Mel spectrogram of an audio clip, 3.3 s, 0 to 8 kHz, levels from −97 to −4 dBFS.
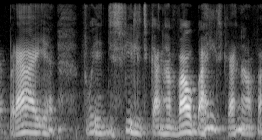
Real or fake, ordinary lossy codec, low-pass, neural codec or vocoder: real; none; 7.2 kHz; none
